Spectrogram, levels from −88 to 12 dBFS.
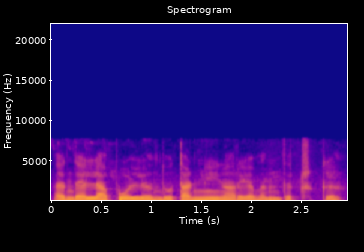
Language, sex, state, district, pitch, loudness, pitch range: Tamil, female, Tamil Nadu, Nilgiris, 200 Hz, -17 LUFS, 190-210 Hz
